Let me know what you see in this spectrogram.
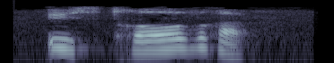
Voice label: "usdrewere", alsace

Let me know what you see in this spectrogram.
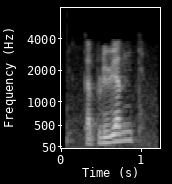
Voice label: "gebluemt", alsace; vin; fleuri

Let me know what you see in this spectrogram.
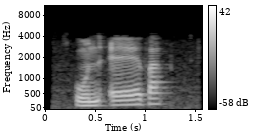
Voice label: "unawe", alsace; vin

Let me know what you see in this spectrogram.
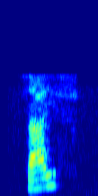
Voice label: "saif", alsace

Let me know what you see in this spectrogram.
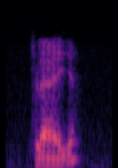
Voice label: "pflaje", alsace

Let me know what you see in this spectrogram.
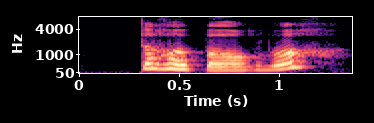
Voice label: "rhabarber", alsace

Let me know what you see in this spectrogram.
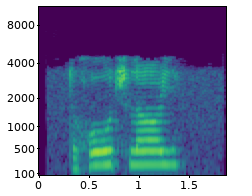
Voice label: "rotschlaj", alsace

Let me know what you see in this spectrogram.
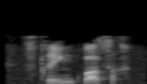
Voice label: "trinkwasser", alsace; vin; eau potable

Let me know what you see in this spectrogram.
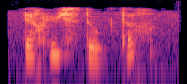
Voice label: "hussdokter", Bas Rhin; medecine; médecin généraliste

